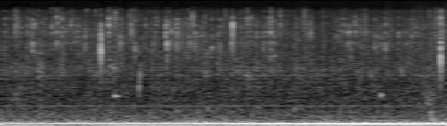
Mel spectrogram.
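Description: running water

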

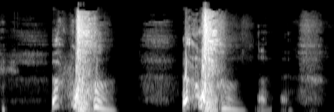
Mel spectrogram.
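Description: sneeze

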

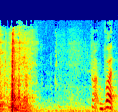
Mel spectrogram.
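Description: desk drawer being opened

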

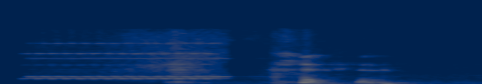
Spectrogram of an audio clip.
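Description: telephone ringing

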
